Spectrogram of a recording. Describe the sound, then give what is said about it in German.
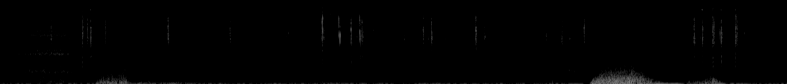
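Computer keyboard keys, including the space bar, pressed during a video game: light, sharp clicks in irregular scattered bursts throughout, fairly faint, with no talk. “Ich drücke halt aus Versehen Leertaste, ist der Witz.”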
